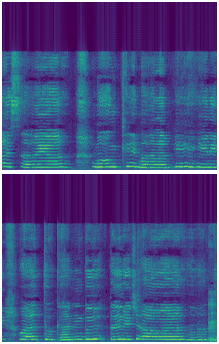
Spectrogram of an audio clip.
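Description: Female voice singing a slow ballad unaccompanied, in phrases of long held notes with a wavering vibrato and short breaks between them.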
